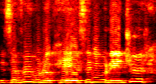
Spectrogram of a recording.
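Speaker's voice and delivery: winded, out of breath. Voicing a character who runs up the stairs: out of breath. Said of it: "very winded".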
